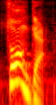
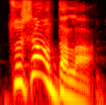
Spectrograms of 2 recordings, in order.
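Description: First: It is squeezed quickly into two syllables. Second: All four syllables are said fully and distinctly.

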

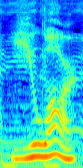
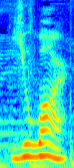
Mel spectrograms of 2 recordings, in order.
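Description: First: A w-like glide links the two words. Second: The same.

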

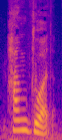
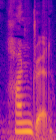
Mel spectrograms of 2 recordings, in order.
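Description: First: The middle lacks a clear 'dr' sound. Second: The middle has a clear 'dr' sound. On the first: The speaker calls it wrong. "不要读成这个 hundred" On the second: The speaker calls it right. "这里的字母组合 DR 发 dr 的这个音"

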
